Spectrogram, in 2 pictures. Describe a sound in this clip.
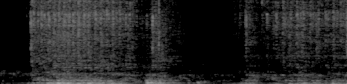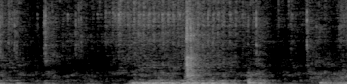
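A sewing machine whirs as it stitches in short, rapid bursts.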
